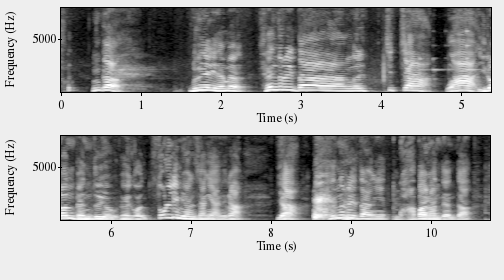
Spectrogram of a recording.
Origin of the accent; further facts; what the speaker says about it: South Korea; 나는 그러니까 우리 한국 사람들 특유의 아까 그 절묘한 황금 비율 뭐 이거 있잖아.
